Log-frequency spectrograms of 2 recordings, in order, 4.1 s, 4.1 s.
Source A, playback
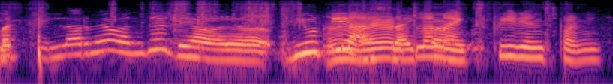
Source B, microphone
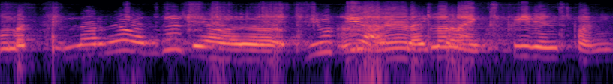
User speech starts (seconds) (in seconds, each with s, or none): none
